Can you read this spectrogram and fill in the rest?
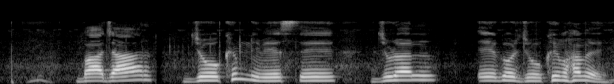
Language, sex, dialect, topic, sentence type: Bhojpuri, male, Northern, banking, statement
